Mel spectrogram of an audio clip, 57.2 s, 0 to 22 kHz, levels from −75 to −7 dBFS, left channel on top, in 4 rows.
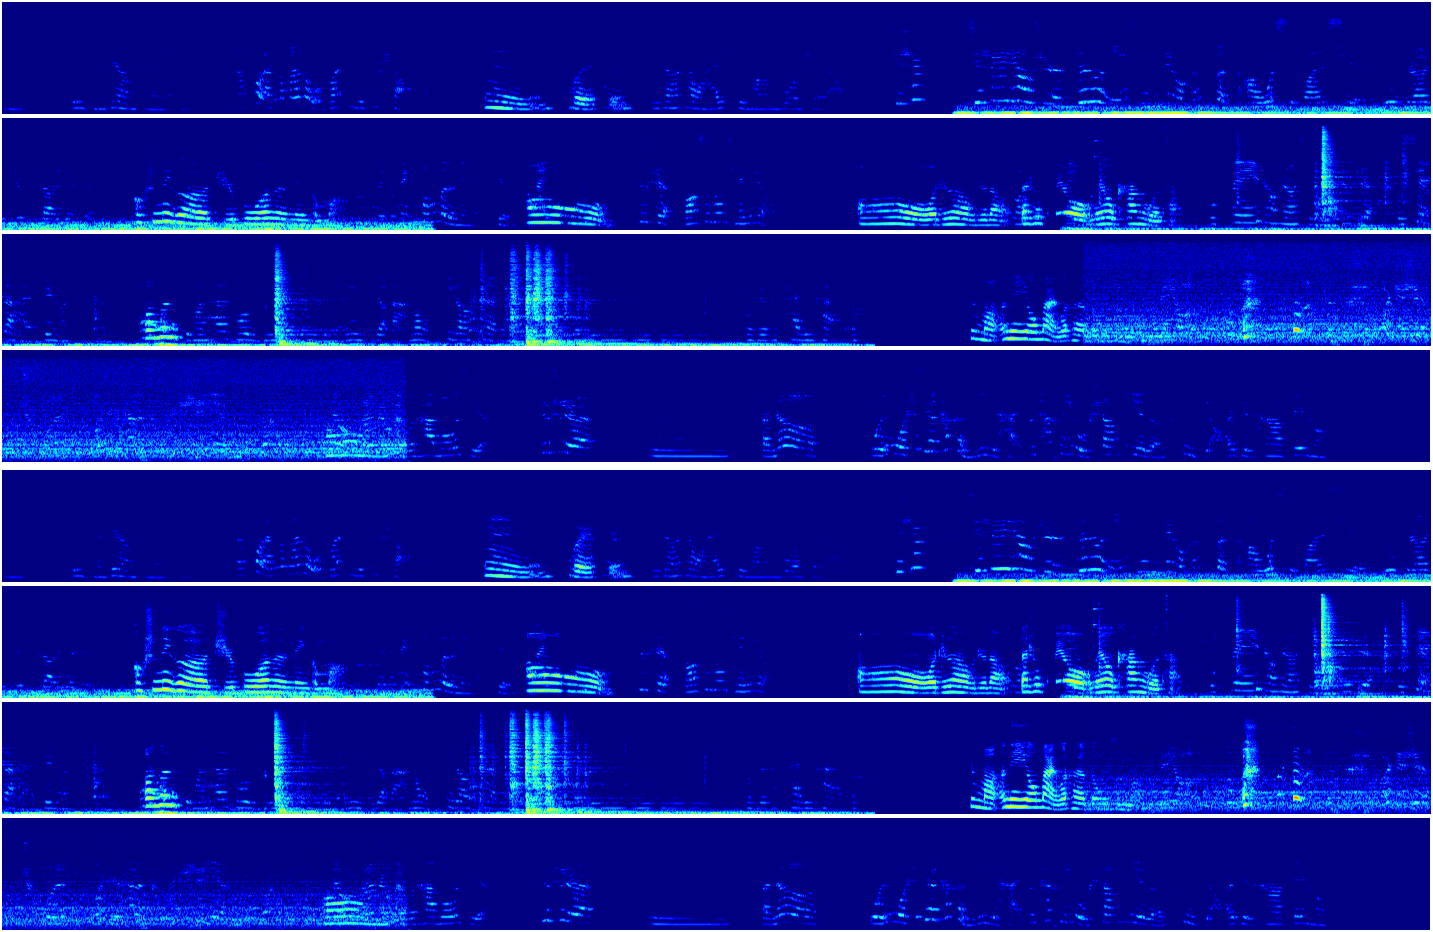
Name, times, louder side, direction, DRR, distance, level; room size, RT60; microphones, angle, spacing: voice 1, 0.0-2.0 2.3-4.3 4.6-4.8 5.6-6.2 6.5-15.4 18.0-20.1 20.6-22.1 24.3-25.3 26.3-34.4 36.0-37.3 40.1-41.1 41.6-49.1 49.3-50.2 50.5-51.0 51.5-56.1, left 1 dB, 35° left, 1.0 m, -58 dB
voice 2, 4.8-6.3 15.6-17.8 19.5-20.4 22.8-26.1 30.0-30.3 38.3-40.0 41.0-41.1 41.5-41.6 46.1-46.7, right 3 dB, 55° right, 0.5 m, -41 dB
sound 1, 9.5-18.6, equal, 5° left, 0.3 m, -42 dB
sound 2, 24.9-37.3, right 3 dB, 85° right, 0.8 m, -42 dB
sound 3, 39.4-46.9, left 4 dB, 75° left, 0.6 m, -49 dB
3.1 x 2.1 x 2.5 m
head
